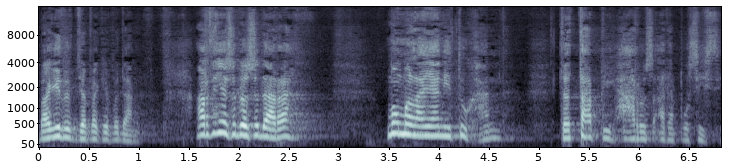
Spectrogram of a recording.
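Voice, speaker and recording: Here a man with a high pitch speaks at a fairly quick pace. His intonation is lively. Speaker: pastor. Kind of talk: sermon. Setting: church. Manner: animated.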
